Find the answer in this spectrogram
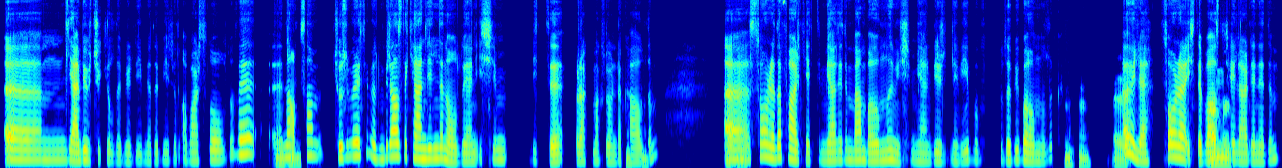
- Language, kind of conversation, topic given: Turkish, podcast, Telefon bağımlılığıyla başa çıkmanın yolları nelerdir?
- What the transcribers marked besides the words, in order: none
